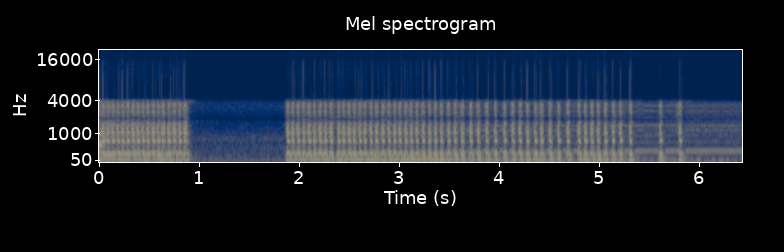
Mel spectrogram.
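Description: A loud, harsh kazoo-like buzz from the car's audio during a hands-free phone call. It cuts out for about a second near the start, comes back pulsing rapidly, then drops to a fainter steady hum about five seconds in.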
